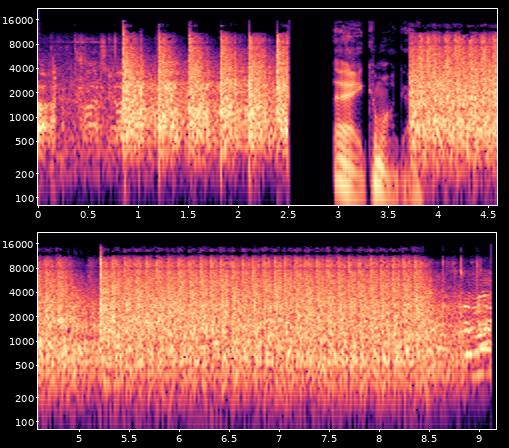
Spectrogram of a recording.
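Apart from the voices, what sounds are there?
rapid gunfire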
